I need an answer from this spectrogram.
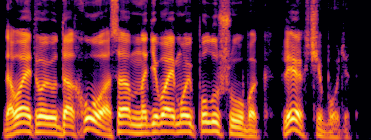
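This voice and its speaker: A man's voice: mid-range voice, very animated, normal speed, a little mellow, dry recording, studio quality, pitched above the performer's own voice, lightly acted. A man voicing a terse, tough male worker who gives short, threatening orders. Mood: stern. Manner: curt, threatening.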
